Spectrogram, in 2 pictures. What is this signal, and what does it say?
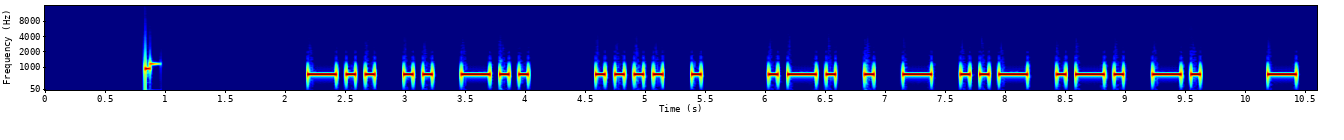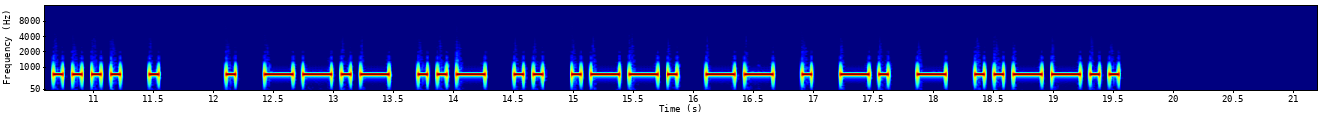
Morse code, heard as a keyed tone, about 15 wpm, 700 Hz. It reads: DID HE RETURN THE EQUIPMENT?
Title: Sentences from Top 1000 Words - Review Part 5 - 15wpm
